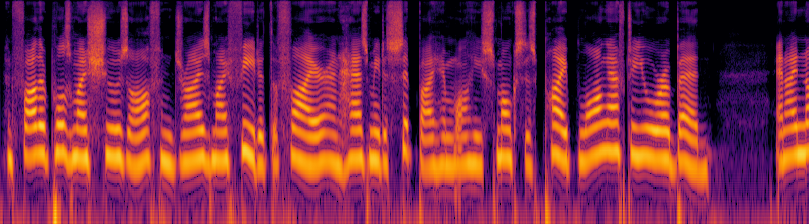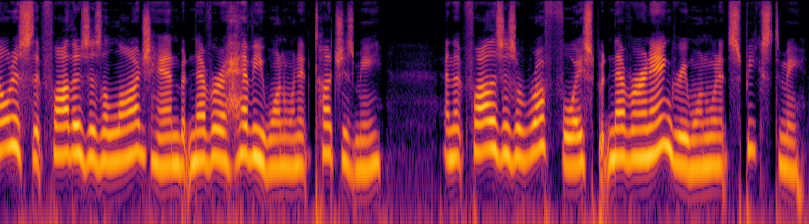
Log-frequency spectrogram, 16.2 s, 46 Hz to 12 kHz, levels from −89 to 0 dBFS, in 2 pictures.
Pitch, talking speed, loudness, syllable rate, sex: 225 Hz, 240 wpm, -18 LUFS, 5.7 syllables/s, female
